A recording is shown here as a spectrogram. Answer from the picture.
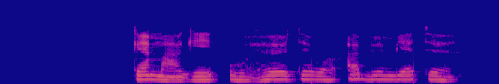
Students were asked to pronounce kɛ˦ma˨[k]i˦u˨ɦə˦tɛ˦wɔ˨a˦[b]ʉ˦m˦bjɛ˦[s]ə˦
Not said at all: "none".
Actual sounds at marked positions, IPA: ɡ, b, t

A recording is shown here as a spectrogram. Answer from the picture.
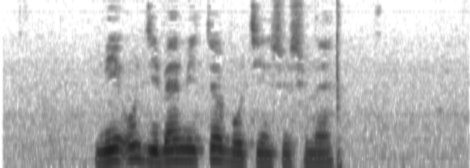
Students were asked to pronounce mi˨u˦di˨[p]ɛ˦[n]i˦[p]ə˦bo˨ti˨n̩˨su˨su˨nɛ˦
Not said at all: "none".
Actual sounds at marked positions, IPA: b, m, t

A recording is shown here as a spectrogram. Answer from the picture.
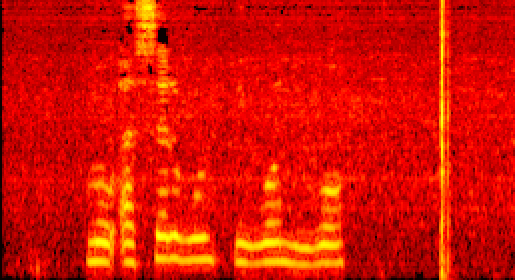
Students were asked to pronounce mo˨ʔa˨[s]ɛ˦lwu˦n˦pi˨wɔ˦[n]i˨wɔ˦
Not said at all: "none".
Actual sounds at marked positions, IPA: s, n

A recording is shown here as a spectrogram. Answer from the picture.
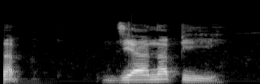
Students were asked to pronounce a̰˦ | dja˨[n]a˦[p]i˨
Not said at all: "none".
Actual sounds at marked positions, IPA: n, p

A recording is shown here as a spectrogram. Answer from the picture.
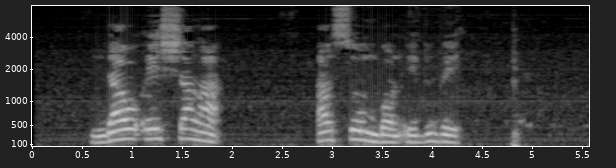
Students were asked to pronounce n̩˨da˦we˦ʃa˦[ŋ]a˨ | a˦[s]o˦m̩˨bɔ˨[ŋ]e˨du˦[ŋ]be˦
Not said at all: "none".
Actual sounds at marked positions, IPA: ŋ, s, n, none

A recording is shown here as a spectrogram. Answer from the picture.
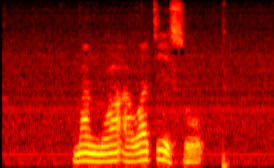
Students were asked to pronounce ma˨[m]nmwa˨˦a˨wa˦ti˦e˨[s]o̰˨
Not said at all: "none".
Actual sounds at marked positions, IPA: none, s

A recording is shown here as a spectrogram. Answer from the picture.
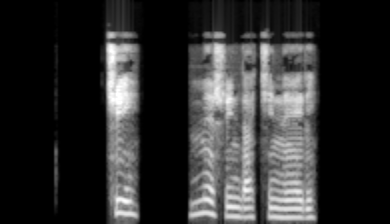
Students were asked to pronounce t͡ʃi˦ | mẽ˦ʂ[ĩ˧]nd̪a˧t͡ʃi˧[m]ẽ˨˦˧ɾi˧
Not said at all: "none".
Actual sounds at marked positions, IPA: i˧, n

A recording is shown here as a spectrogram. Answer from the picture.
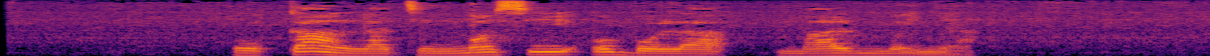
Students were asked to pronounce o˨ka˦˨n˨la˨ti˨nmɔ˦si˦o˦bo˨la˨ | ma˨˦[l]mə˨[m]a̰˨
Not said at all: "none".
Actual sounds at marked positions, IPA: l, ɲ

